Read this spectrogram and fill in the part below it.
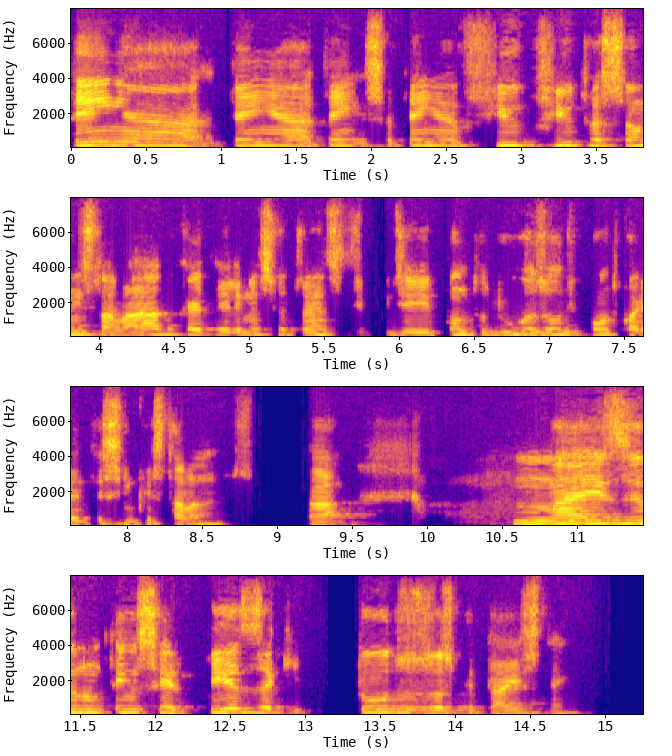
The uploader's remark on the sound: via ZOOM.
